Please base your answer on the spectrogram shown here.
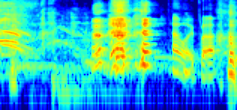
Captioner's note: both laughing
